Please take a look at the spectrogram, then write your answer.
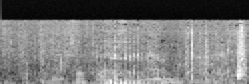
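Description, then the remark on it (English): A sedated mature bull, lying blindfolded on its side in a huge frozen swamp while biologists fit it with a collar and examine it, snores with a deep, drawn-out guttural rumble, one long rasping breath rising and falling, amid light rustling and a couple of brief sharp noises. “He seems to snore while the biologists poke and prod.”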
